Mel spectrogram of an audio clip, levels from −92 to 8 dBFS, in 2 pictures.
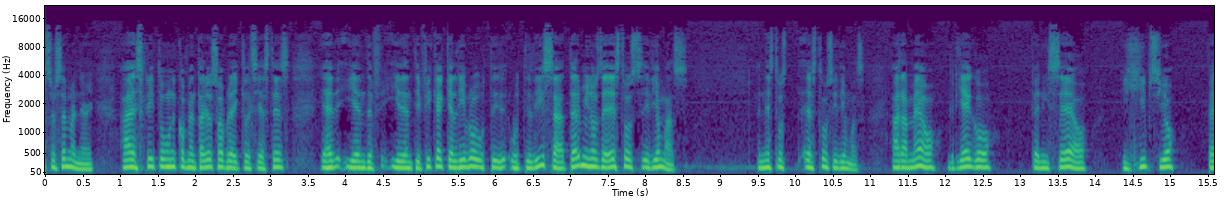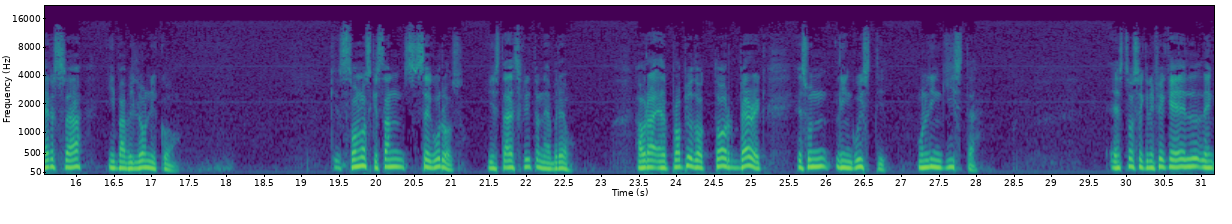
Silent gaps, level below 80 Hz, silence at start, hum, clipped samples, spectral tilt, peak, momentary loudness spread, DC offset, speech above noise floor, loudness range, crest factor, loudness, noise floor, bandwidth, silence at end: none; -56 dBFS; 0 s; none; under 0.1%; -7.5 dB/octave; -4 dBFS; 10 LU; under 0.1%; 40 dB; 5 LU; 16 dB; -18 LUFS; -57 dBFS; 12 kHz; 0 s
